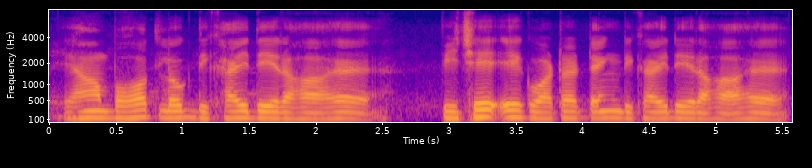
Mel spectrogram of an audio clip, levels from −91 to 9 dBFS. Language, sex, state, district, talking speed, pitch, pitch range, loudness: Hindi, male, Arunachal Pradesh, Lower Dibang Valley, 160 wpm, 125 Hz, 120-130 Hz, -16 LUFS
